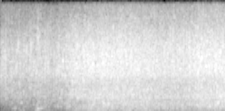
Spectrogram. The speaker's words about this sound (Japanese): 波がもう寝ているあなたの髪を濡らしてる。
